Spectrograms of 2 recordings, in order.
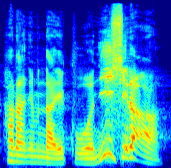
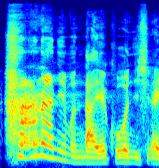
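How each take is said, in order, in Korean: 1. 강세는 이시라라는 단어에 있습니다. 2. 강세는 하나님은이라는 단어에 있습니다. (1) "이시라를 강조하잖아요" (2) "하나님을 강조하면"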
